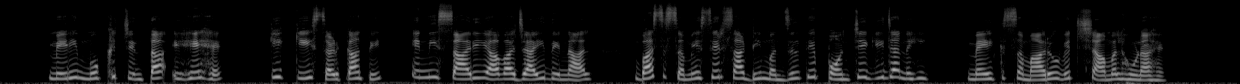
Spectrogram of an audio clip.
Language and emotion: Punjabi, fearful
